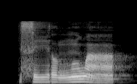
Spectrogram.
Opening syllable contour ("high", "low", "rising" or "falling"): low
